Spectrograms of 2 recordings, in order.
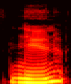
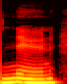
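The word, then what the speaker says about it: Nuun: One I love is Noon.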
